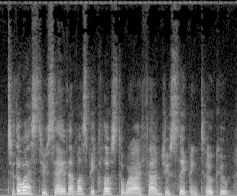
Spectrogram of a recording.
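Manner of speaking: high-pitched, perky spirit voice; wind spirit. Acted. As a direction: chatter to a companion in a high spirit voice.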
